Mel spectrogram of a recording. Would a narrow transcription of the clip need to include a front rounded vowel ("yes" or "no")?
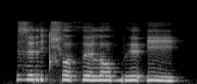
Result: yes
